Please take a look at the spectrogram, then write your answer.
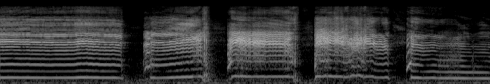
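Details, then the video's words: Pet otter Sakura, female, craving jerky, gives four long, shrill, harmonic squeals in quick succession with brief breaks. The tones are steady to gently bending, with some rougher, noisier cries in the middle. "カワウソさくら ジャーキーに対しての愛が止まらない！ A collection of the nonstop love of Sakura the otter for jerky!"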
